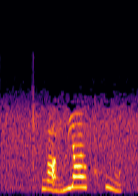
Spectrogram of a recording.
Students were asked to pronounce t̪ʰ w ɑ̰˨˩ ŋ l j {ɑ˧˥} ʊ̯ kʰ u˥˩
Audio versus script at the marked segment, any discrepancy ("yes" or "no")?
yes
